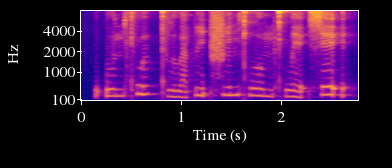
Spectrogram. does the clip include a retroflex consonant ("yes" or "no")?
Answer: no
